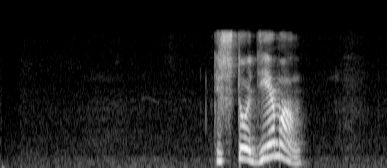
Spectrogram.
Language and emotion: Russian, angry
